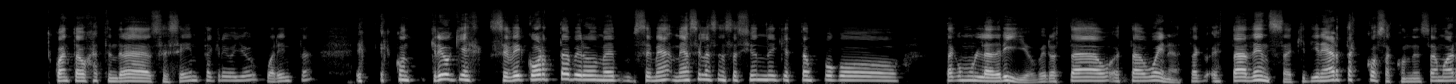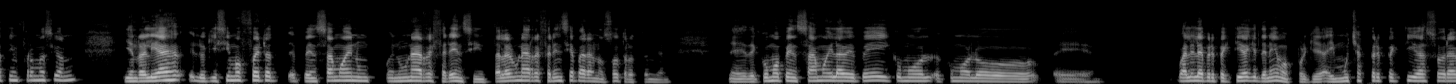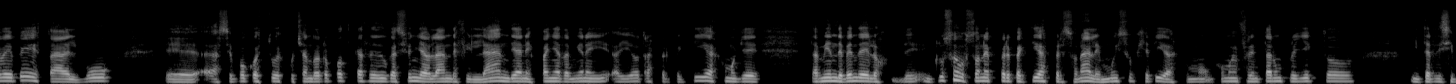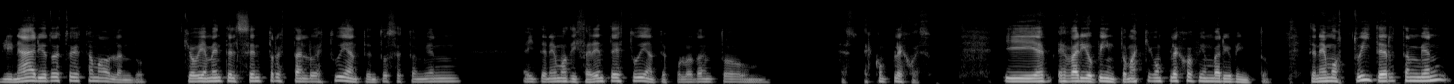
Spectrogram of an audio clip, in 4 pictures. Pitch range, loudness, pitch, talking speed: 135-175 Hz, -26 LUFS, 155 Hz, 175 wpm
